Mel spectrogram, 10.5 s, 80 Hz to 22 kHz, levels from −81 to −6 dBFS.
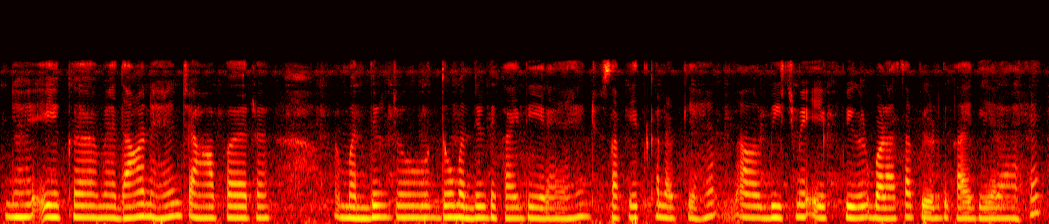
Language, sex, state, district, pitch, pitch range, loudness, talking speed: Hindi, female, Jharkhand, Sahebganj, 200 Hz, 195-205 Hz, -31 LUFS, 175 wpm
